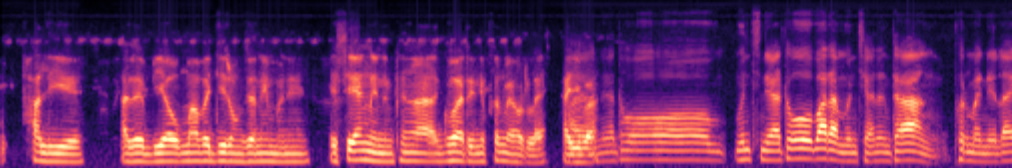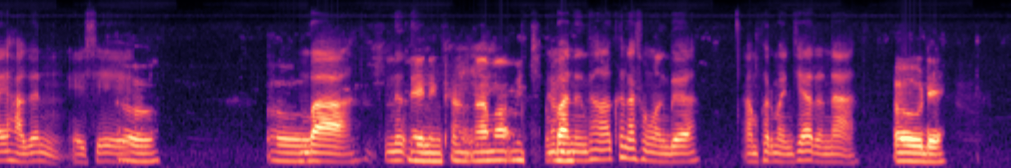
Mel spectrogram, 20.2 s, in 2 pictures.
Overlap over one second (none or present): none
